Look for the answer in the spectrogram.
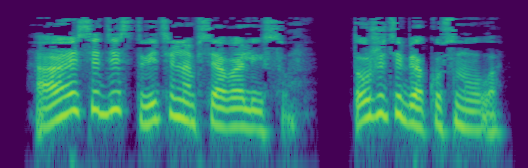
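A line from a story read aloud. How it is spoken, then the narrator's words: Chuckling. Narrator (Russian): хохотнул черный дракон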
